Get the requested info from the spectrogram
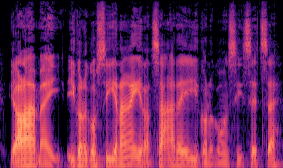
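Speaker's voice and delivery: Mancunian lad chatting; Manchester accent. Shown as a demonstration. Asking a mate about Saturday's football, Manchester accent. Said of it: "do a really good Manchester accent".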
